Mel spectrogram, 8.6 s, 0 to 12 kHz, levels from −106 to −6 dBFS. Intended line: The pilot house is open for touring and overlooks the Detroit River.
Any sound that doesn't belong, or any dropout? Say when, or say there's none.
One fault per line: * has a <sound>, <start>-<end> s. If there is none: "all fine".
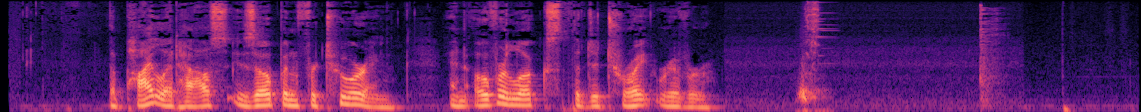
* has a whoosh, 6.0-6.3 s
* has a thud, 7.3-7.6 s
